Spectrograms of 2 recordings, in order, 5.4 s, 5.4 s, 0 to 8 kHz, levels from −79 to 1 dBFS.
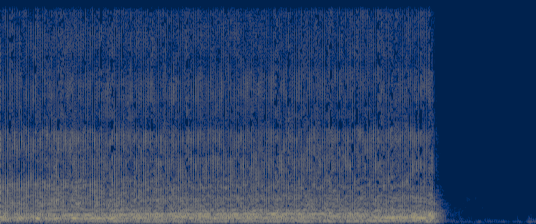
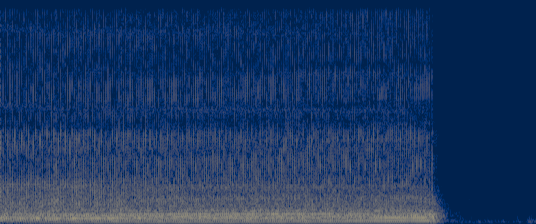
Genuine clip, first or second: second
